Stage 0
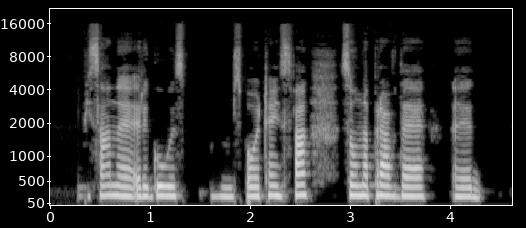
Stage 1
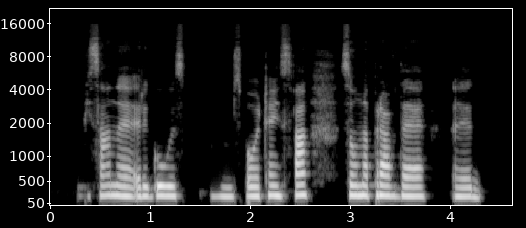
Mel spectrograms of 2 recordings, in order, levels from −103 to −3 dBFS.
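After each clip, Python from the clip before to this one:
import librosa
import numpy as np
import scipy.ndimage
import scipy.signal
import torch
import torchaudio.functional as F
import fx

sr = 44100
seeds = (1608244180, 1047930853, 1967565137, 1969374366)

y = fx.spectral_expand(x, sr, expansion=1.5)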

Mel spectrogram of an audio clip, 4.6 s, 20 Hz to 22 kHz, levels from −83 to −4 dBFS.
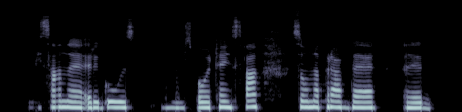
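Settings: y = fx.level_steps(x, sr, step_db=11)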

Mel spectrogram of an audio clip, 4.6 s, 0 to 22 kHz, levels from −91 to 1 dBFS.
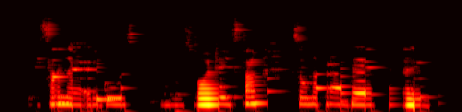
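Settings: y = fx.resonator_held(x, sr, hz=4.1, low_hz=190.0, high_hz=790.0)
y = F.gain(torch.from_numpy(y), 2.5).numpy()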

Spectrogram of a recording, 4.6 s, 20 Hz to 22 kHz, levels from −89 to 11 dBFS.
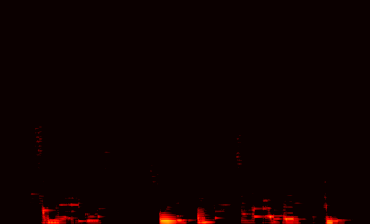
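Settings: y = fx.auto_wah(x, sr, base_hz=340.0, top_hz=3900.0, q=2.8, full_db=-34.5, direction='down')
y = F.gain(torch.from_numpy(y), 1.0).numpy()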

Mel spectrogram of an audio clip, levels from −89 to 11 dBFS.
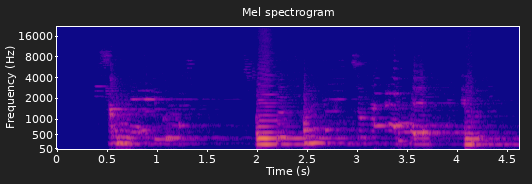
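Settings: y = fx.law_mismatch(x, sr, coded='mu')
y = fx.rev_double_slope(y, sr, seeds[0], early_s=0.21, late_s=2.0, knee_db=-21, drr_db=-0.5)
y = F.gain(torch.from_numpy(y), -1.0).numpy()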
